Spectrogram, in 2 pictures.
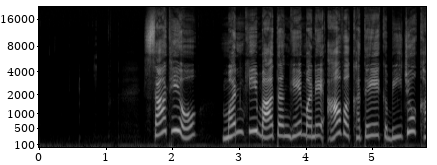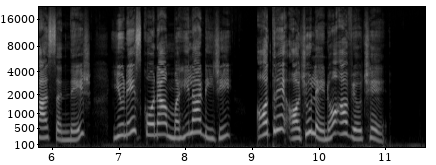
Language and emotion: Gujarati, neutral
